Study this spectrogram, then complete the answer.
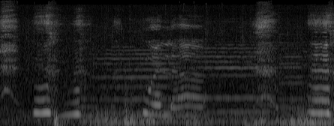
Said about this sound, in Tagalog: Oh, bakit ka umiiyak? Ano nangyari?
